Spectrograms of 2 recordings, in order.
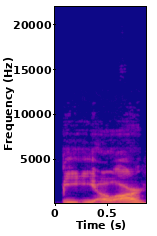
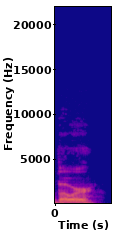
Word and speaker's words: Beor: It's Beor, so it's the Beor Mountains, not the Boer.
